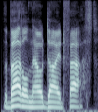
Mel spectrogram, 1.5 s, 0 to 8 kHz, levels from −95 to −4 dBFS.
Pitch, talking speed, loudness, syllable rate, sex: 145 Hz, 205 wpm, -17 LUFS, 4.4 syllables/s, male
